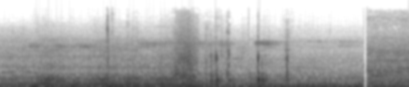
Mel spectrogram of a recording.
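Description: Street traffic: motor vehicle engines running steadily nearby, with a few clicks and a brief whoosh of a passing vehicle about two seconds in. The sound cuts off suddenly near the end.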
